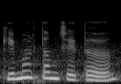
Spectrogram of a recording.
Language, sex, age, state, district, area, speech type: Sanskrit, female, 30-45, Tamil Nadu, Chennai, urban, spontaneous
